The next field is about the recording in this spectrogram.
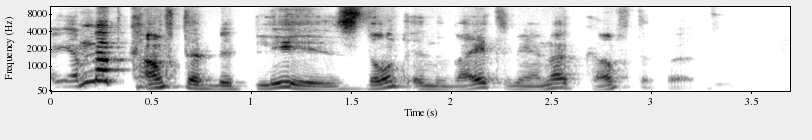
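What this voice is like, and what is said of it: Put-on foreign accent. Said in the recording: “You like that accent?... I don't even know what that was, dude.”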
